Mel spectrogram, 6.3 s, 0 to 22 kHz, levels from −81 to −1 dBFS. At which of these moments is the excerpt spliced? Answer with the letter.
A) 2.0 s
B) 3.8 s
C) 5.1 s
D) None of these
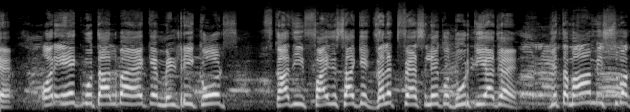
D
